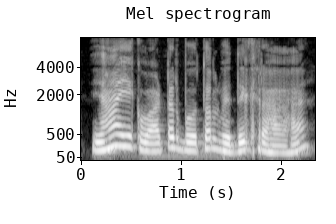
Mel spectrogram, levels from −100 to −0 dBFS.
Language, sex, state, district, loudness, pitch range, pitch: Hindi, male, Jharkhand, Ranchi, -12 LUFS, 150-200 Hz, 160 Hz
